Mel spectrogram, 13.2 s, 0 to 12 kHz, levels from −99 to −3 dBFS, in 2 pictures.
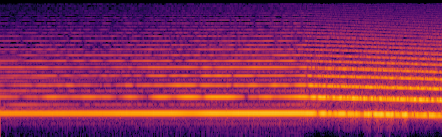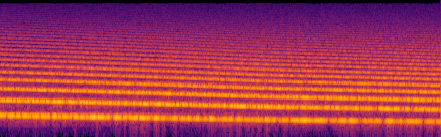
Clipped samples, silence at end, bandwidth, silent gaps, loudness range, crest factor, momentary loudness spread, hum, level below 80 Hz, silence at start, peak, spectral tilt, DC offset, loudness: under 0.1%; 0 s; 11 kHz; none; 4 LU; 14 dB; 8 LU; none; -78 dBFS; 0 s; -8 dBFS; -2 dB/octave; under 0.1%; -22 LUFS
